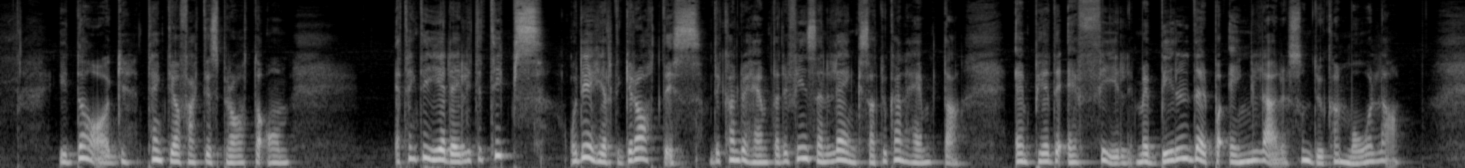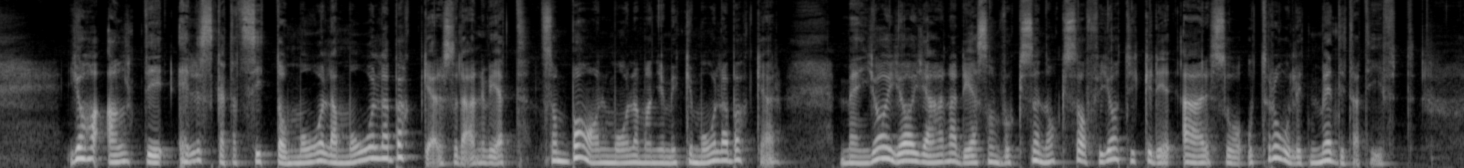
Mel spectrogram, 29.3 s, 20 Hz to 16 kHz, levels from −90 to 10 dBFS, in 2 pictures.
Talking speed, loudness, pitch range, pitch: 155 wpm, -24 LUFS, 145-195 Hz, 165 Hz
